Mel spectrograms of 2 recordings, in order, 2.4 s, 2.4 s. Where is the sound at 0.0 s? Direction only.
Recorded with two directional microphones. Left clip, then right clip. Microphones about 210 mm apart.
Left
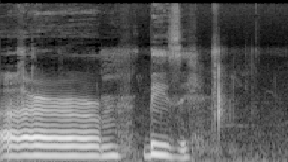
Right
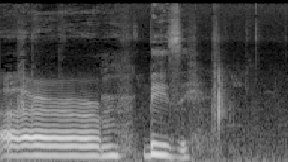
25° left (ahead or behind).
